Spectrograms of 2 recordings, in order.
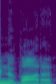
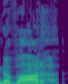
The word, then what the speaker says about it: Nevada: accurate right but but get out of here with your Nevada that's not that's not if you are in if you're in Vegas and and you say oh you know how long have you lived in Nevada they're gonna be like all right get out I mean it's Nevada it's a same thing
